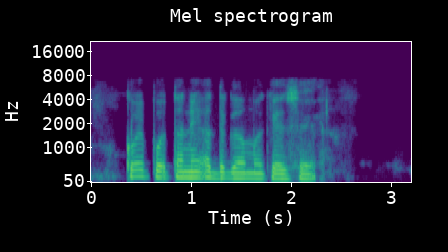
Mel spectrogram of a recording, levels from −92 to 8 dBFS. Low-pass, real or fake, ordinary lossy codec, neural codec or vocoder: 7.2 kHz; real; Opus, 16 kbps; none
